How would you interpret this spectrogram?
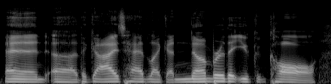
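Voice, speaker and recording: A man's voice: medium pitch, fairly even intonation, normal speed, smooth, dry recording. A man co-hosting a podcast in casual, rambling chat, full of fillers and jokes. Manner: rambling, filler-heavy, joking. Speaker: podcast co-host. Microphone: close studio mic.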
